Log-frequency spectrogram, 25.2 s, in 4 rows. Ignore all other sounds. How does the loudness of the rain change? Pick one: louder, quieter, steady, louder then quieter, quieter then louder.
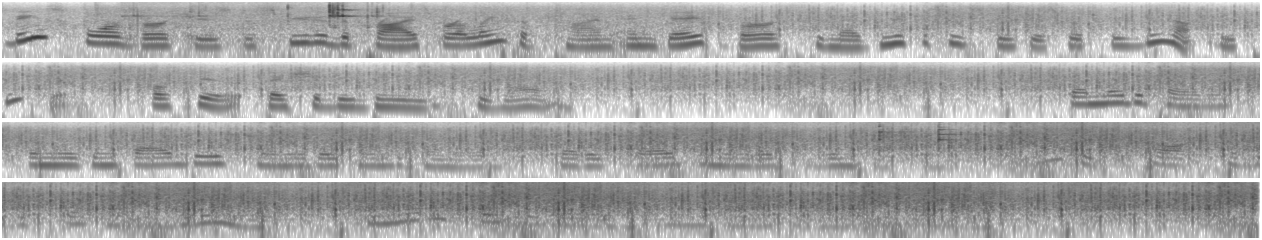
louder.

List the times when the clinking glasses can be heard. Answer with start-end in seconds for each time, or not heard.
0.6-2.0, 16.4-17.5.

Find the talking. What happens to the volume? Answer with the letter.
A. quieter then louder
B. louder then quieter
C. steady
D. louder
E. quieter
E.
